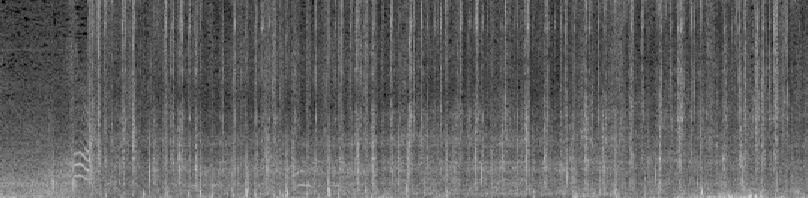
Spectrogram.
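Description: Small boots crunch on snow as a child walks.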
